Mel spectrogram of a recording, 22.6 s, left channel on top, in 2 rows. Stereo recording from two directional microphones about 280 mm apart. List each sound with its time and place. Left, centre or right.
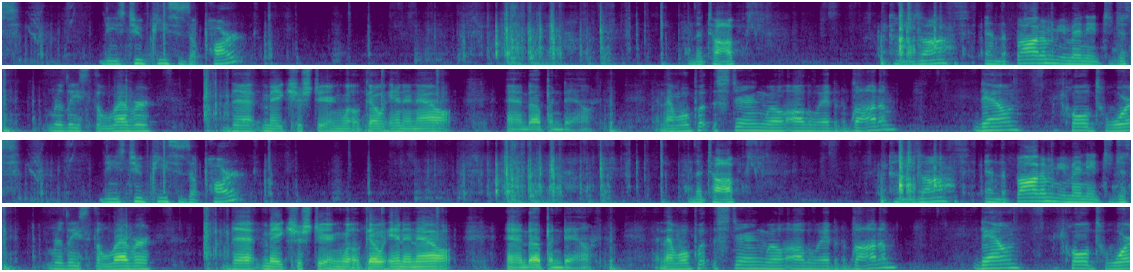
1.5 s speech: centre
5.0 s a sound: centre
6.9 s speech: right
8.9 s speech: centre
18.6 s speech: centre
